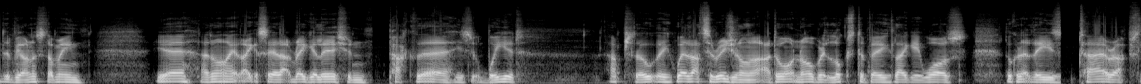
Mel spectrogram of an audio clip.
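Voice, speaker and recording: A British man with a gravelly voice giving a casual, rambling hands-on commentary as he thinks aloud. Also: lowish voice. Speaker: hobbyist radio channel host.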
